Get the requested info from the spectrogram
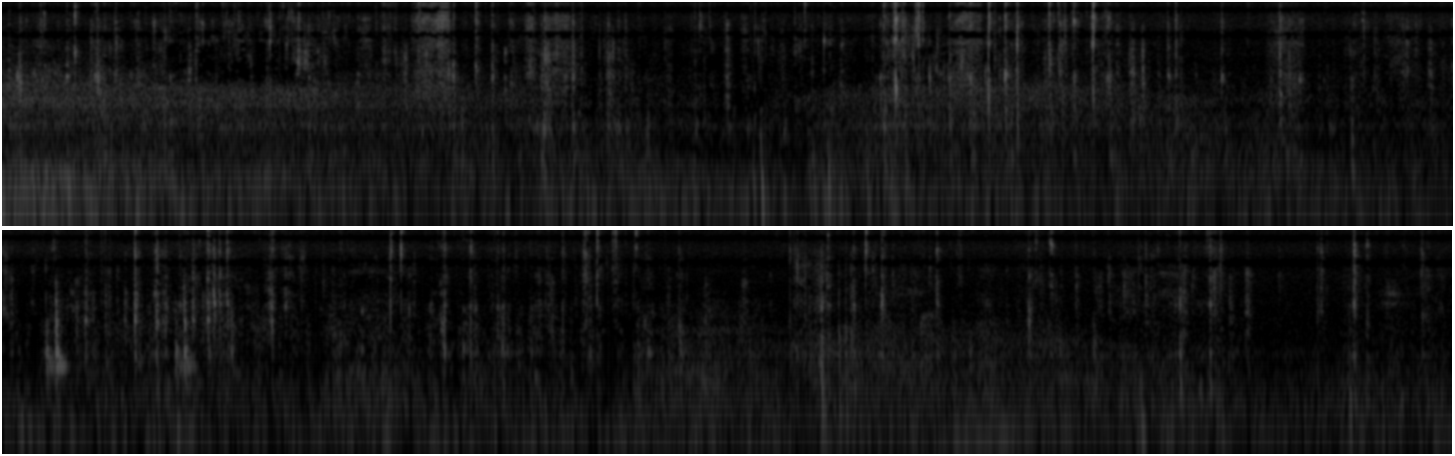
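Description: A mother raccoon and her young eating food scattered on a deck, heard as faint, irregular clicks of chewing.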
